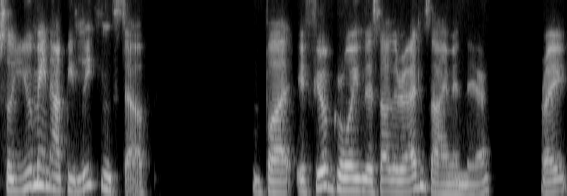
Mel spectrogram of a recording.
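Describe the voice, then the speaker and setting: A woman speaks in a fairly low voice with a non-native accent. Her intonation is lively, broken by long, frequent pauses. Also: moderate pace. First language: not English. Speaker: physician assistant. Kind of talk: online health talk. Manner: animated; halting over medical terms.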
